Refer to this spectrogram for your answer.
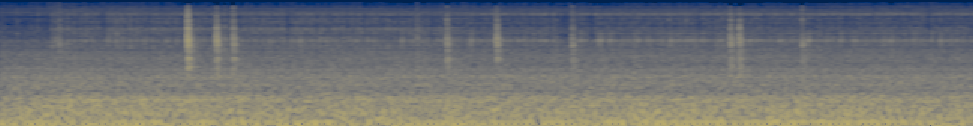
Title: Pc making weird crackling sound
